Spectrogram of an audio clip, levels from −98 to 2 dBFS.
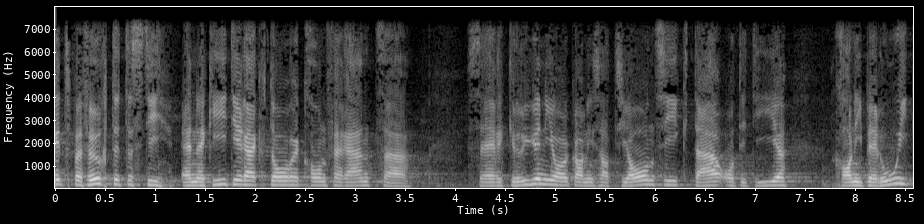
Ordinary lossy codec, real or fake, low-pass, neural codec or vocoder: none; real; 7.2 kHz; none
